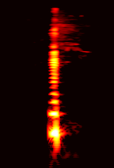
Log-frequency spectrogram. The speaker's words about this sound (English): Y'all hear me breathing on this bitch? Yes, I can hear you. Yeah, Darth Vader.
